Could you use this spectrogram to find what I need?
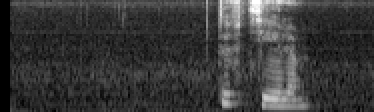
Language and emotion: Russian, neutral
